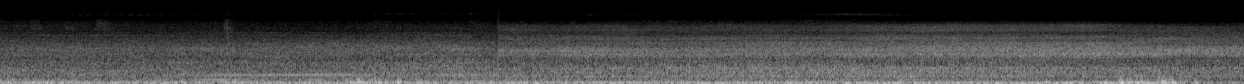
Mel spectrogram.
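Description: Steady road and vehicle engine noise. From about five seconds in, a louder rushing sound of a jet airliner passing overhead swells in.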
